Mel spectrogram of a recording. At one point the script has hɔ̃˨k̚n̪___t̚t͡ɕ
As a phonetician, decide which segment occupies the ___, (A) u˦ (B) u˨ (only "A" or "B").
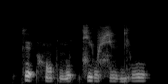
A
